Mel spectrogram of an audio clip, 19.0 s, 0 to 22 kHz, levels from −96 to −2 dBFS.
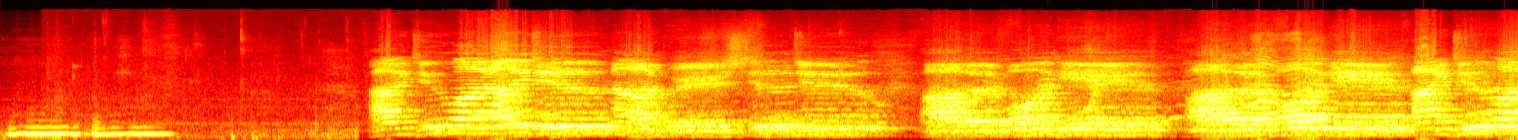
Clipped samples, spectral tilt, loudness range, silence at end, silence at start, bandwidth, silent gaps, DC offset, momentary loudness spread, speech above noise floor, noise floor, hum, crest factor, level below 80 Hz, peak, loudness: under 0.1%; -4 dB/octave; 10 LU; 0 s; 0 s; 16.5 kHz; none; under 0.1%; 11 LU; 28 dB; -39 dBFS; none; 10 dB; -44 dBFS; 0 dBFS; -9 LUFS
